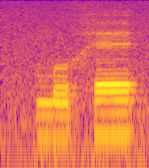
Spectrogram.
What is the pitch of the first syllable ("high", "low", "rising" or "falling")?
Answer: low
